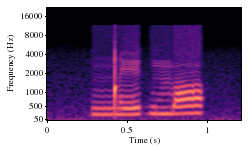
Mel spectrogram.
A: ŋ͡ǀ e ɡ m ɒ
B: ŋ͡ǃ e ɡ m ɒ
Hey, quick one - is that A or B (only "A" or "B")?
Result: B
